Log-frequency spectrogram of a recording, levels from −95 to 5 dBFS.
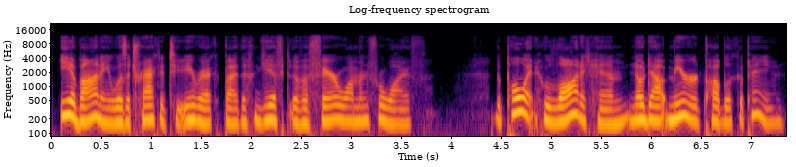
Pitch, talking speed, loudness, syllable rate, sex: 185 Hz, 205 wpm, -19 LUFS, 5.6 syllables/s, female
